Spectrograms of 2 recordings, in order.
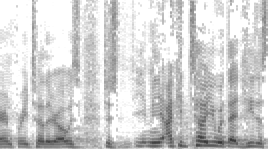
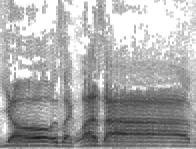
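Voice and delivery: loud, drawn-out mock holler; hollering to the boys; 5 semitones higher, 12 dB louder, much slower than usual. Greeting his boys from back home, exaggerated shout. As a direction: imitate a big shouted hometown greeting. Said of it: "talking to your boys or something like that".

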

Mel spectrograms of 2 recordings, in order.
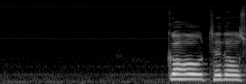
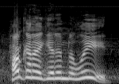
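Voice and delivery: higher, louder mock-wife question; imitated wife; 7 semitones higher, 5 dB louder than usual. Wife asking how her husband can lead, imitated and insistent. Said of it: "The wives will say this".

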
